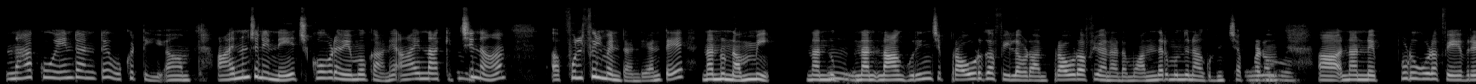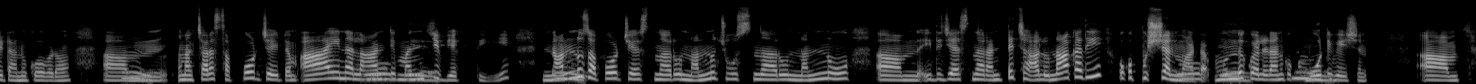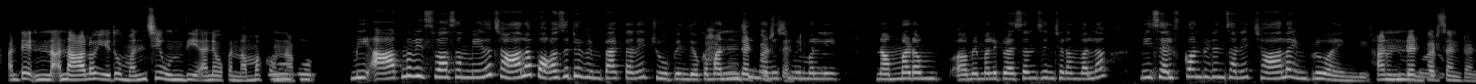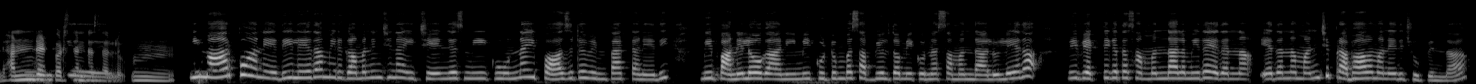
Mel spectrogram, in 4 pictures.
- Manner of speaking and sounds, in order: in English: "ఫుల్‌ఫి‌ల్‌మెంట్"; in English: "ప్రౌడ్‌గా ఫీల్"; in English: "ఐ యం ప్రౌడ్ ఆఫ్ యూ"; in English: "ఫేవరెట్"; in English: "సపోర్ట్"; in English: "సపోర్ట్"; in English: "పుష్"; in English: "మోటివేషన్"; in English: "పాజిటివ్ ఇంపాక్ట్"; in English: "హండ్రెడ్ పర్సెంట్"; in English: "సెల్ఫ్ కాన్ఫిడెన్స్"; in English: "ఇంప్రూవ్"; in English: "హండ్రెడ్ పర్సెంట్"; in English: "హండ్రెడ్ పర్సెంట్"; in English: "చేంజెస్"; in English: "పాజిటివ్ ఇంపాక్ట్"
- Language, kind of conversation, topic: Telugu, podcast, మీకు గుర్తుండిపోయిన ఒక గురువు వల్ల మీలో ఏ మార్పు వచ్చిందో చెప్పగలరా?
